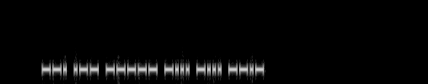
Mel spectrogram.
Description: Morse code, heard as a keyed tone, about 43 wpm, 700 Hz. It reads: GW0BBQ
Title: DXCC-100 Call Signs - 6 Characters - 45wpm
